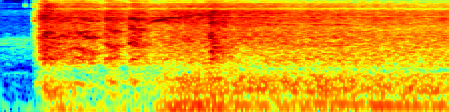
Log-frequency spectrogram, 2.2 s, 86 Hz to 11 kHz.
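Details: 1991 Toyota 4Runner first start after new spark plugs: quick crank, catches at once, revs briefly then settles into smooth, even idle with no misses or rattles.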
